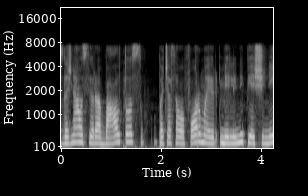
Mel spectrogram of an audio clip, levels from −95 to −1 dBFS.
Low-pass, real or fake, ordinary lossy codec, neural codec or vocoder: 7.2 kHz; real; AAC, 48 kbps; none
